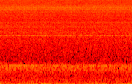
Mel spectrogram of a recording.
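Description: Near silence: only a faint, steady hiss of room tone.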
